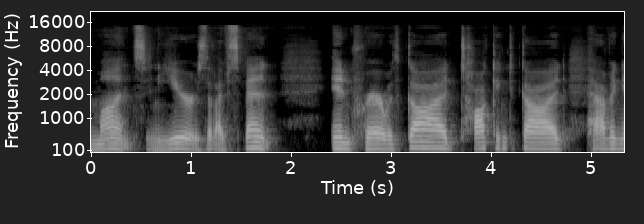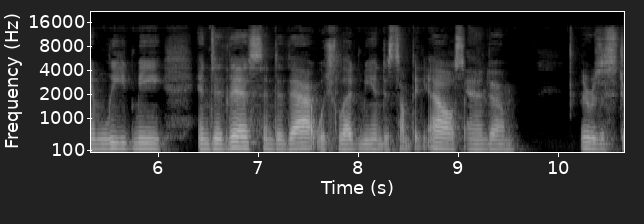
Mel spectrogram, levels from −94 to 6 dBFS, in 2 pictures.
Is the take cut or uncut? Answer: cut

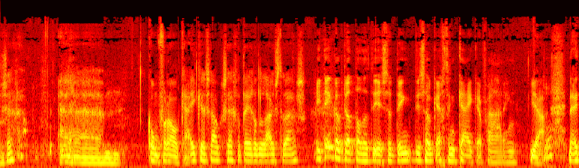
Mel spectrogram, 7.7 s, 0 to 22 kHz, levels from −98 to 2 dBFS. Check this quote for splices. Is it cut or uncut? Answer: cut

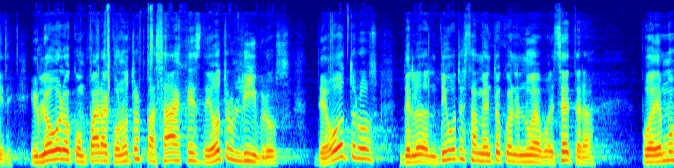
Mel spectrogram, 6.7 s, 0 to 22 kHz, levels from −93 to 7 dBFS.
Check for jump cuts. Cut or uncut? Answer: uncut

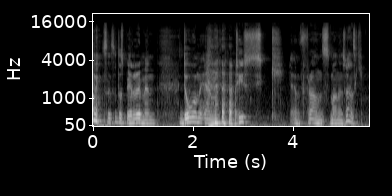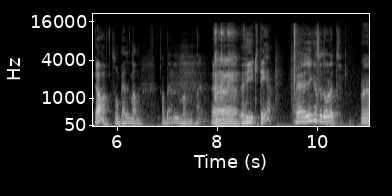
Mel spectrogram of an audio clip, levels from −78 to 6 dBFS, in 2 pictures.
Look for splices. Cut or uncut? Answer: cut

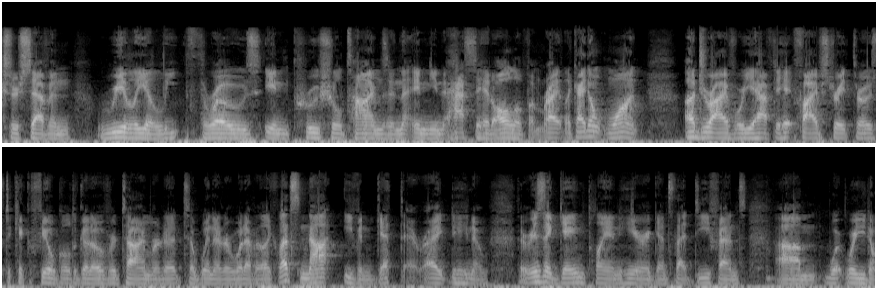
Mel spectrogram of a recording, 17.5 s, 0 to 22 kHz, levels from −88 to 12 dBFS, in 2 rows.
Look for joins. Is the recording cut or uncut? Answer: uncut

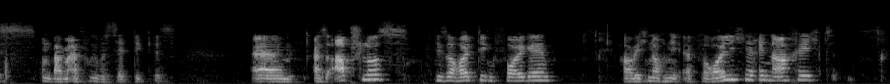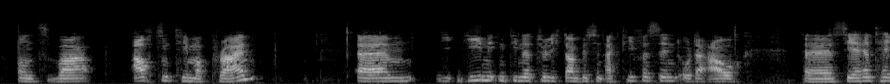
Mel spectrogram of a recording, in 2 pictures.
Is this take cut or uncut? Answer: uncut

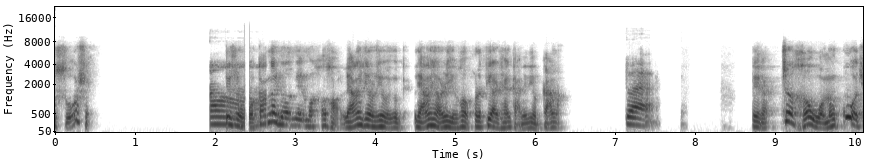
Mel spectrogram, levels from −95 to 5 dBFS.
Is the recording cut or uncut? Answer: uncut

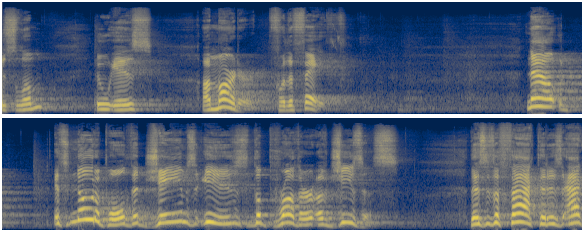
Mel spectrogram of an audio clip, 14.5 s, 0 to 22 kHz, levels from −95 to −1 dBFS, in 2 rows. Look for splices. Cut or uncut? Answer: cut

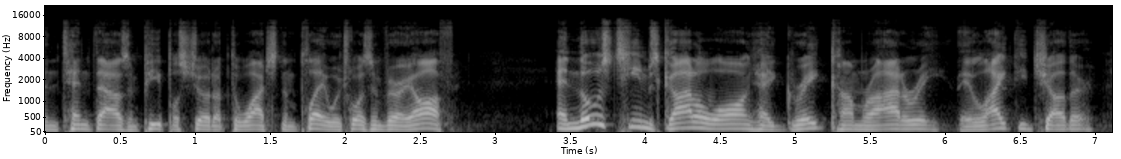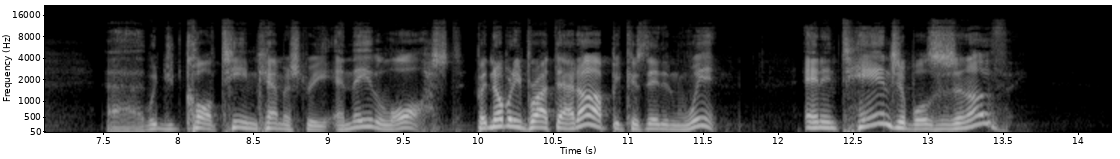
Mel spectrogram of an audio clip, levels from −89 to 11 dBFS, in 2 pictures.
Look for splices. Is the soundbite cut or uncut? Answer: cut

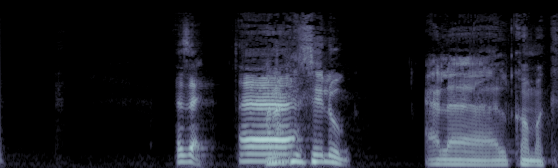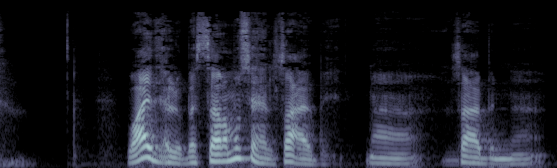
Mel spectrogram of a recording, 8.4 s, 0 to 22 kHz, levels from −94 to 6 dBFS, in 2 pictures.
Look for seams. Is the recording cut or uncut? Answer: uncut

